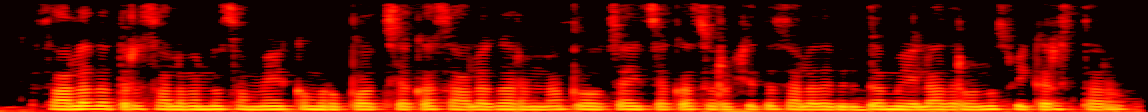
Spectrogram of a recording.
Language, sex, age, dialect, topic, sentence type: Kannada, female, 41-45, Dharwad Kannada, banking, statement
